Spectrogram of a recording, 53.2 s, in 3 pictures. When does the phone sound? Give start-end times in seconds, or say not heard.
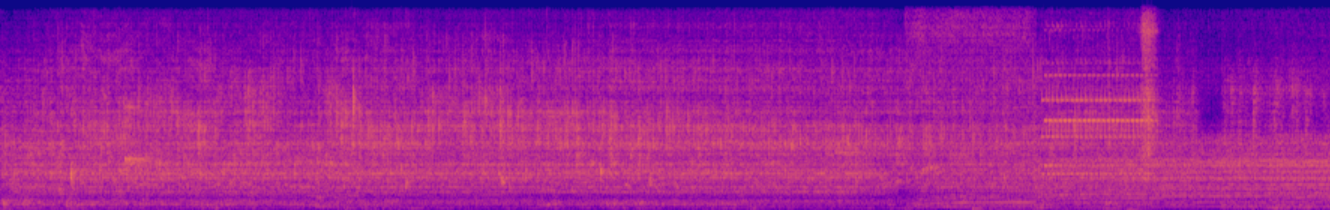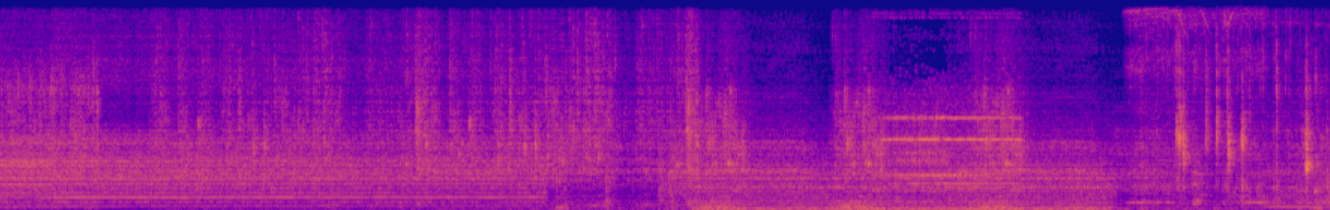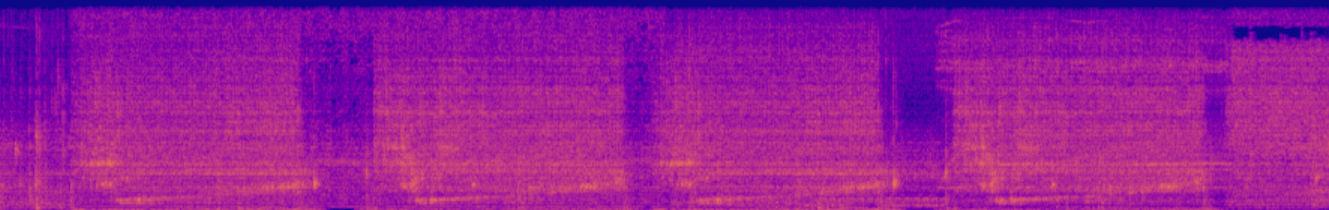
12.9-15.4, 29.4-31.4, 46.3-48.1.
